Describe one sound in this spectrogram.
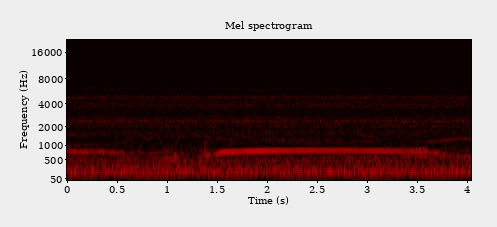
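An owl's wings flap softly as it lands on a perch.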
